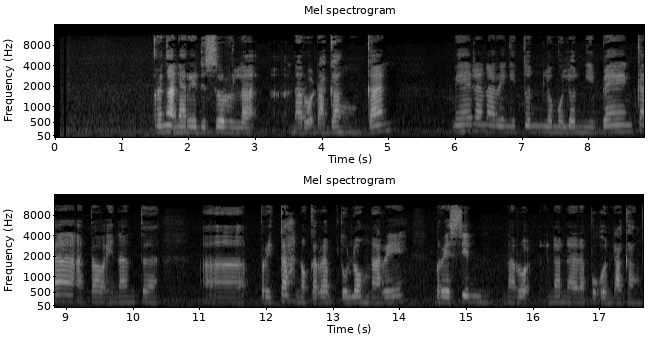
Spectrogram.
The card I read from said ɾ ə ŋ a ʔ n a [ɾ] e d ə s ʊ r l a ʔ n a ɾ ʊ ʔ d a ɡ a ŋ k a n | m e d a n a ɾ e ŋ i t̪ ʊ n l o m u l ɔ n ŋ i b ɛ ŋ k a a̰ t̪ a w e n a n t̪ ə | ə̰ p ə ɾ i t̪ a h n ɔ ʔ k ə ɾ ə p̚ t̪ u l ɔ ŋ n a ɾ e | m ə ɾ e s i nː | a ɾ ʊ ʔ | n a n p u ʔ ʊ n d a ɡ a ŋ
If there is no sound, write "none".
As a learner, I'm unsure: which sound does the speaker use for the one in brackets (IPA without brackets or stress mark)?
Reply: ɾ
